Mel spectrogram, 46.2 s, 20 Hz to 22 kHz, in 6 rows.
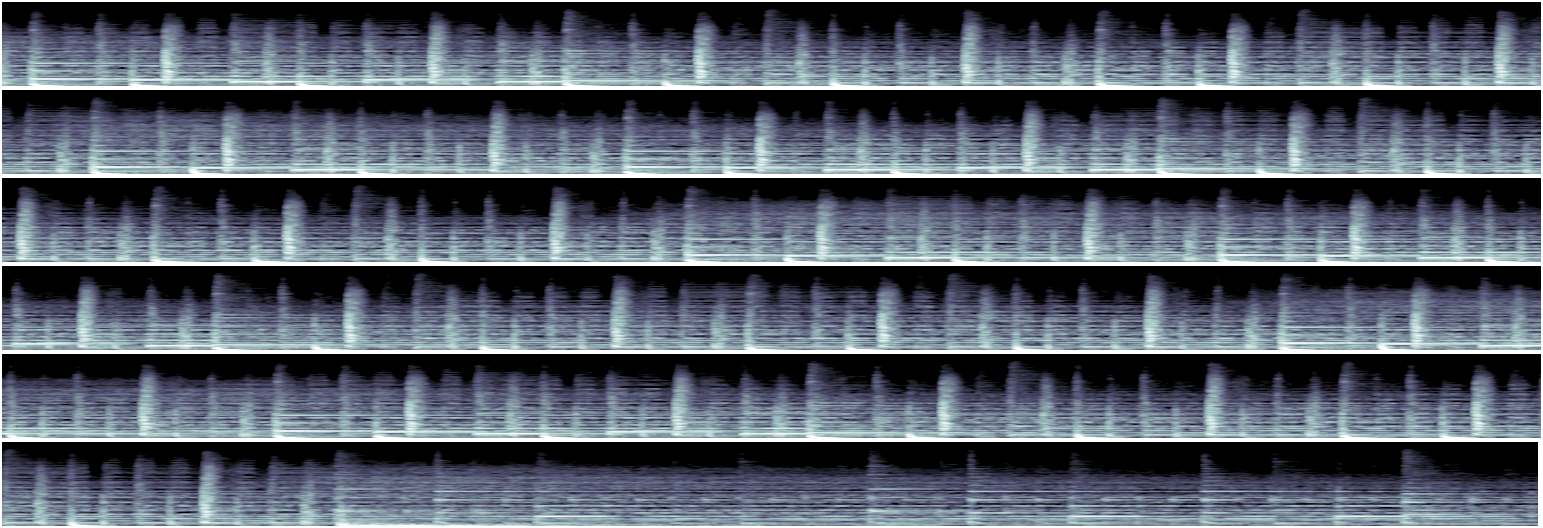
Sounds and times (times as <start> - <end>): Music: 0.0 - 46.1.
